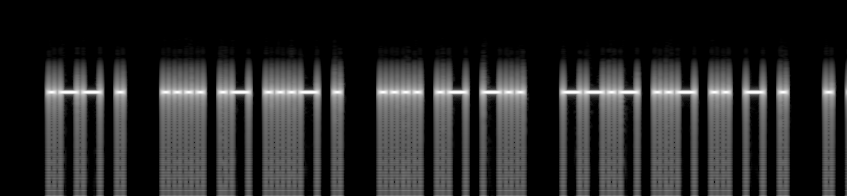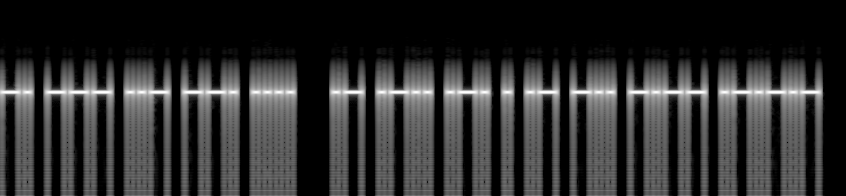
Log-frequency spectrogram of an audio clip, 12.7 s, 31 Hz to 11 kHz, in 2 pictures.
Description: Morse code, heard as a keyed tone, about 28 wpm, 700 Hz. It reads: WE HAVE HAD QUITE ENOUGH ALREADY.
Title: Sentences from Top 700 Words 28wpm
